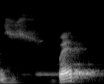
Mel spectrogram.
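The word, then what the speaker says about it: Tsvet: No se preocupen, yo tampoco sabía, pero es uno que se pronuncia como sweat o sweat.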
